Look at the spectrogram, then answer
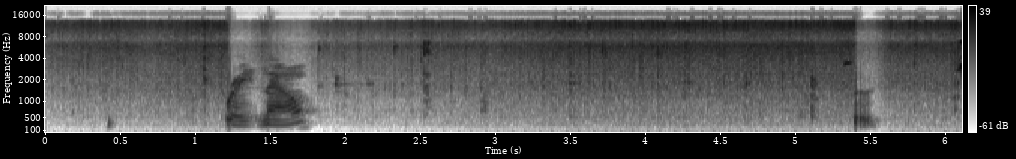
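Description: Meat frying in a pan on a stove at medium-low heat, a steady sizzle running throughout with a couple of brief louder bursts, while a person speaks briefly over it.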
